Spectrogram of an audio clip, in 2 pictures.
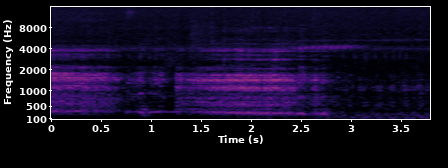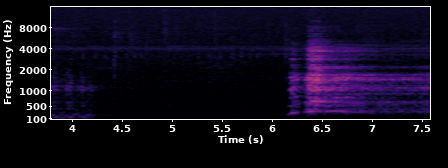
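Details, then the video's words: Howler monkeys in the Central American rainforest: a deep, rasping roar holds steady for about four seconds, fades to near quiet, then a short, loud burst of roaring breaks out near the end. "Rainforest Howler Monkeys Sounds"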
